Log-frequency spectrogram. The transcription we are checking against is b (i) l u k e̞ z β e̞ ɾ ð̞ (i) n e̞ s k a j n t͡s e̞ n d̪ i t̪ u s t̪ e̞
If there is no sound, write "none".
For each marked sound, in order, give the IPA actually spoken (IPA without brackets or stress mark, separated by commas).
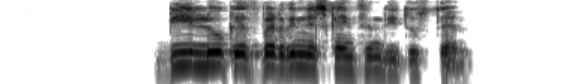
i, i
